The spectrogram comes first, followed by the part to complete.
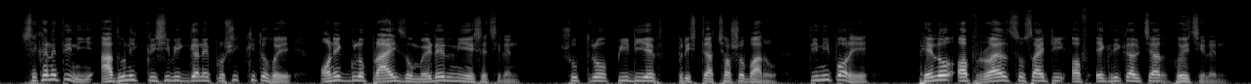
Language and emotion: Bengali, neutral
